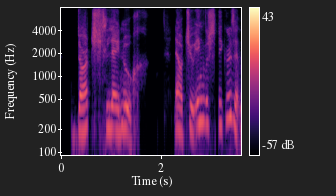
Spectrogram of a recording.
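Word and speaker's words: Darllenwch: It's pronounced something like Darchlenwch.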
